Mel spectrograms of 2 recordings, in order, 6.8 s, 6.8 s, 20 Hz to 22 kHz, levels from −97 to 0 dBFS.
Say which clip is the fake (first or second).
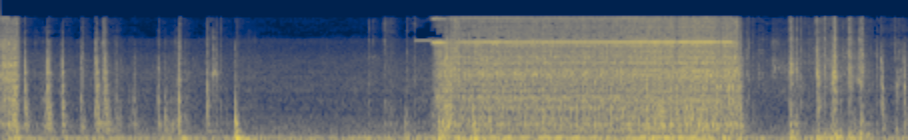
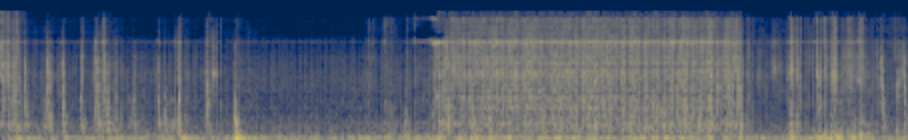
second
